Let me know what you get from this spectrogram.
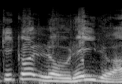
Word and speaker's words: Kiko Loureiro: Kiko Loureiro, ahora lo he dicho bien, joder, ahora macho.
